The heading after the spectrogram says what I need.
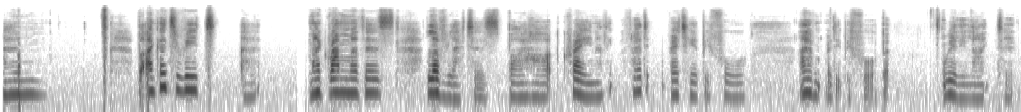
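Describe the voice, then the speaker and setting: Bright-voiced woman reading poetry slowly. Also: on the low side, steady tone, poor audio. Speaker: poetry reader at a live event. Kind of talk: poetry recital with brief informal introductions.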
